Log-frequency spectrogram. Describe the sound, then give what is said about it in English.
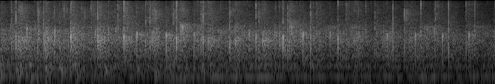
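A church audience applauding to welcome a newly baptized member, with steady, moderately soft clapping from many hands that keeps an even level throughout. “So let us give Judy a hand, a welcoming hand.”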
